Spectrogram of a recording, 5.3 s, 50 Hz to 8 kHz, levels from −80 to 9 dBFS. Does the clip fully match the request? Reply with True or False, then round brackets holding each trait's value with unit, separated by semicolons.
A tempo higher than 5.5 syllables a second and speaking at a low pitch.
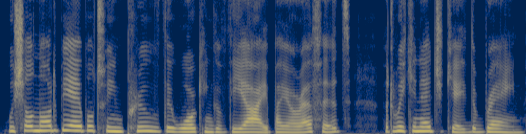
False (6.0 syllables/s; 225 Hz)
